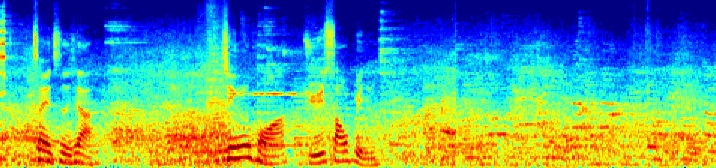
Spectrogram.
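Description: A murmur of diners chatting fills a large room.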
